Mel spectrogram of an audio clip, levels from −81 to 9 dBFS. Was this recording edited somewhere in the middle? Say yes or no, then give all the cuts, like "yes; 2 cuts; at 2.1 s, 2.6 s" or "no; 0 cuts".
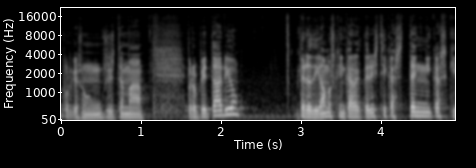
yes; 1 cut; at 1.5 s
